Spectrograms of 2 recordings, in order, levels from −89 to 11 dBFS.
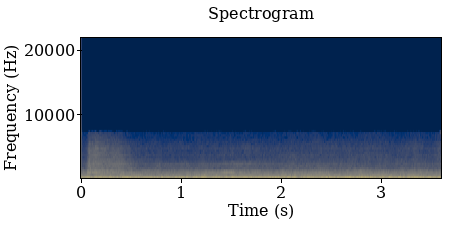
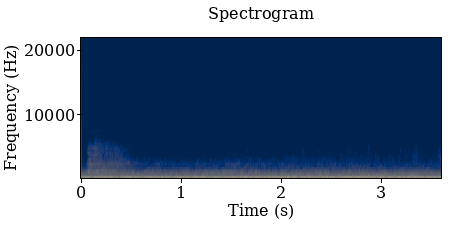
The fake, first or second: first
